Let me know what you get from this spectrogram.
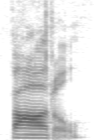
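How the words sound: It is said with an American accent. "미국식 발음은"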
